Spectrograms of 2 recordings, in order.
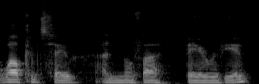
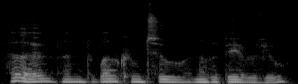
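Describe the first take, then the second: First: It is said in his natural voice. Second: It is said in a put-on scientist voice.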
